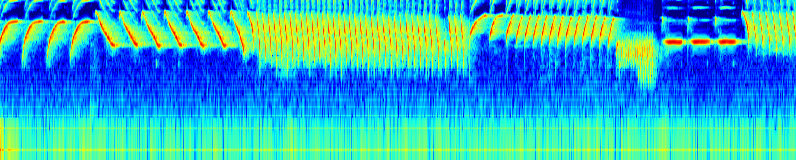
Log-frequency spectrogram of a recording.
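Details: Canary singing as a lure for other canaries: rapid downslurred notes, then a long rattling trill, a quicker note series, a short harsh burst and high pure whistles in quick succession.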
